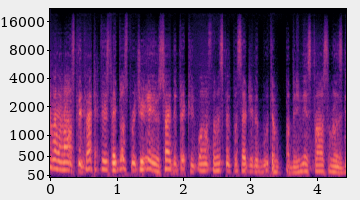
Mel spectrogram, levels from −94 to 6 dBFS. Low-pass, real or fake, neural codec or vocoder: 19.8 kHz; fake; codec, 44.1 kHz, 0.9 kbps, DAC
